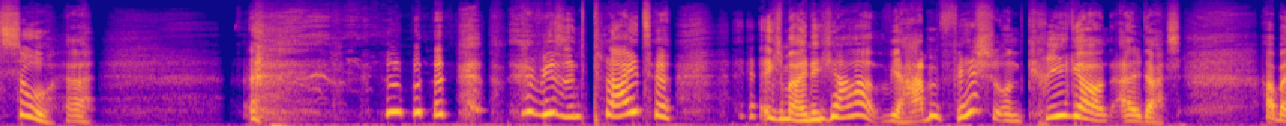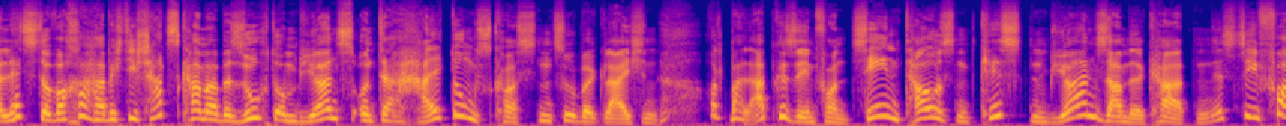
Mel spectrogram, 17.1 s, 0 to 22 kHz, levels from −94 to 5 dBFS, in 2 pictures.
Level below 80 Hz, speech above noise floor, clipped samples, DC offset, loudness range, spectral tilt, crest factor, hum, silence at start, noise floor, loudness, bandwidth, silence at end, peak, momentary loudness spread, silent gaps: -42 dBFS; 32 dB; under 0.1%; under 0.1%; 3 LU; -3.5 dB/octave; 14 dB; none; 0 s; -46 dBFS; -14 LUFS; over 20 kHz; 0 s; 0 dBFS; 12 LU; none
